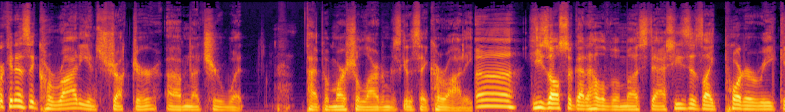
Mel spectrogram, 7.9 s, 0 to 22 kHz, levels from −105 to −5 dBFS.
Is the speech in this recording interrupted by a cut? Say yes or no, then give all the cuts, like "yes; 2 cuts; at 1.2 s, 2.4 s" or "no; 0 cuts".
yes; 1 cut; at 4.7 s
